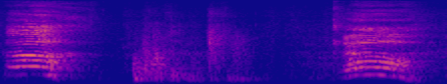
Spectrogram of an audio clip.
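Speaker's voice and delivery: high, loud shocked yelp; shocked cry. Real, not acted. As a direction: cry out at the sight. Watching Tom eat it all.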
